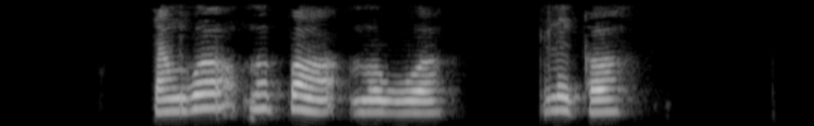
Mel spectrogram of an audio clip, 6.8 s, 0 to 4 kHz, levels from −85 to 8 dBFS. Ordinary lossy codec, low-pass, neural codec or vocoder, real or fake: MP3, 16 kbps; 3.6 kHz; codec, 16 kHz, 4 kbps, FunCodec, trained on Chinese and English, 50 frames a second; fake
